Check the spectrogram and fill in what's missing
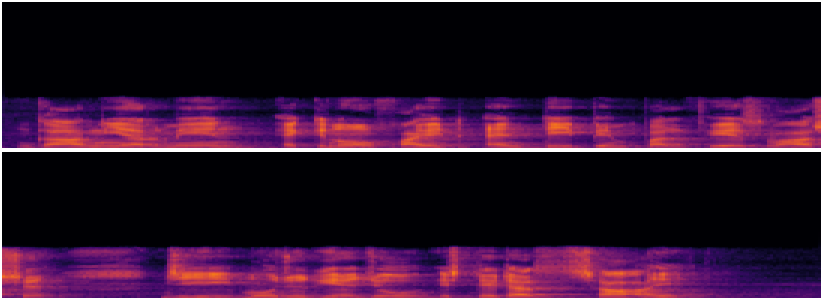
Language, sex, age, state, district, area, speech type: Sindhi, male, 30-45, Madhya Pradesh, Katni, urban, read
